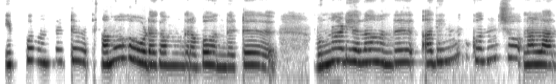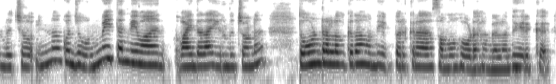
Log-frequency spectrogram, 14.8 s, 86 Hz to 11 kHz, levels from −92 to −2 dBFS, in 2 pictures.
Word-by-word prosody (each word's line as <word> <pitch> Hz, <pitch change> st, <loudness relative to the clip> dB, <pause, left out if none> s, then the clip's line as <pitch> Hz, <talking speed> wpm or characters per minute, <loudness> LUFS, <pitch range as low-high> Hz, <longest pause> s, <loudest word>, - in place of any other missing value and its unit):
இப்போ 275 Hz, +6 st, -4 dB, 0.2 s
வந்துட்டு 315 Hz, +3 st, -3 dB, 0.3 s
சமூக 345 Hz, +9 st, +5 dB, 0.2 s
ஊடகம்ங்கிறப்போ 260 Hz, -2 st, +2 dB
வந்துட்டு, 235 Hz, +2 st, 0 dB, 0.9 s
முன்னாடி 325 Hz, +7 st, +4 dB
எல்லாம் 310 Hz, +1 st, +2 dB
வந்து 285 Hz, +2 st, +1 dB, 0.4 s
அது 295 Hz, +1 st, +1 dB
இன்னும் 430 Hz, +6 st, -9 dB
கொஞ்சம் 385 Hz, +4 st, -5 dB
நல்லா 275 Hz, 0 st, +6 dB
இருந்துச்சோ, 235 Hz, -1 st, -7 dB, 0.2 s
இன்னும் 335 Hz, +6 st, -4 dB
கொஞ்சம் 260 Hz, -5 st, -1 dB
உண்மை 290 Hz, +11 st, -1 dB
தன்மை 320 Hz, -3 st, +2 dB
வாய்ந் 265 Hz, -2 st, +2 dB, 0.2 s
வாய்ந்ததா 245 Hz, +1 st, +2 dB
இருந்துச்சோன்னு 240 Hz, +2 st, -5 dB, 0.6 s
தோணுற 285 Hz, +3 st, +4 dB
அளவுக்கு 270 Hz, -1 st, 0 dB
தான் 280 Hz, -1 st, +1 dB
வந்து 255 Hz, 0 st, -5 dB
இப்போ 245 Hz, +2 st, -8 dB
இருக்கற 240 Hz, 0 st, -5 dB, 0.3 s
சமூக 225 Hz, +1 st, -5 dB
ஊடகங்கள் 210 Hz, -1 st, -4 dB
வந்து 220 Hz, +3 st, -4 dB
இருக்கு. 220 Hz, +6 st, -7 dB
270 Hz, 120 wpm, -23 LUFS, 240-300 Hz, 0.9 s, நல்லா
